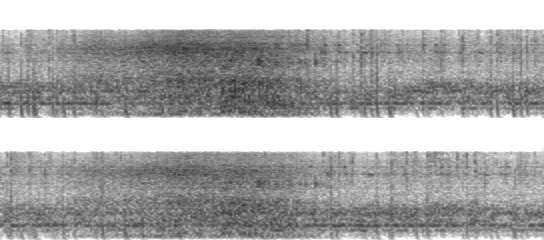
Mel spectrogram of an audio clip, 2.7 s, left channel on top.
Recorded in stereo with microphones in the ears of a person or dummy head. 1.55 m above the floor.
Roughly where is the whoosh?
Centre.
